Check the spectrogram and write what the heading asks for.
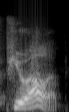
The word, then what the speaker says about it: Puyallup: I mean, but you know, people here in Washington get all bent out of shape if somebody says Puyallup, you know, and it's like, well, that's how it's spelled. But it's Puyallup. You just kind of learn that.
